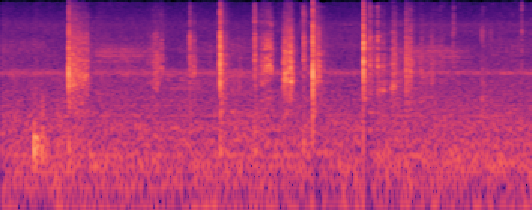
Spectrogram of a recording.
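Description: Metal spoon and fork clinking and scraping against a baking tray and a serving platter as cooked snapper fillets are lifted across; a scatter of light, irregular clicks.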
